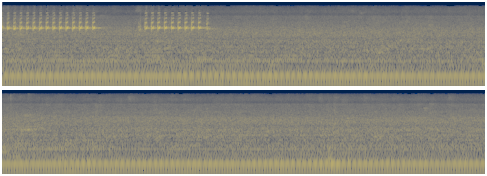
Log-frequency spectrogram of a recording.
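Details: Two quick bursts of high, evenly pulsed trilling from an orange Phyllobates vittatus male calling a female open the recording, separated by a brief break, followed by a long stretch of only low steady hum.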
